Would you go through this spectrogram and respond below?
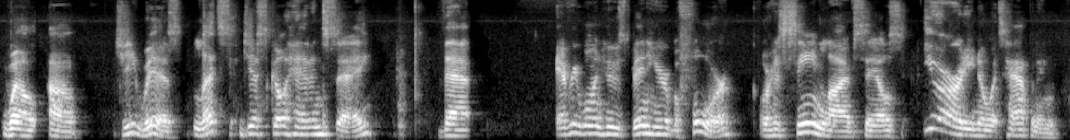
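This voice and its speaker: Folksy male sale host on a video call, slightly higher voice, easygoing. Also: animated, a little slow, a bit bright. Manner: folksy, homespun exclamations. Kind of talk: casual live-stream chat.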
